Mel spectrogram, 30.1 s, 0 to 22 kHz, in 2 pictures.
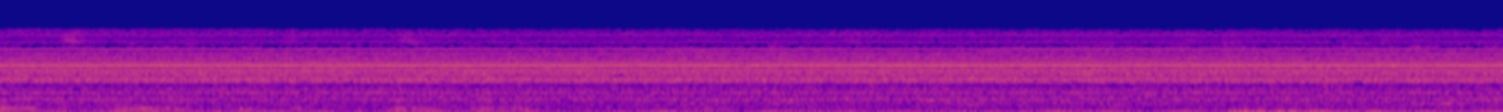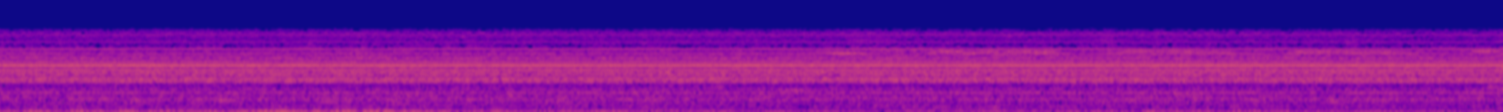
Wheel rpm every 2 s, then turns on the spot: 0, 0, 0, 0, 0, 0, 0, 0, 0, 0, 0, 0, 0, 0, 0.
none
